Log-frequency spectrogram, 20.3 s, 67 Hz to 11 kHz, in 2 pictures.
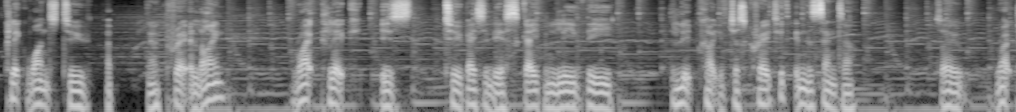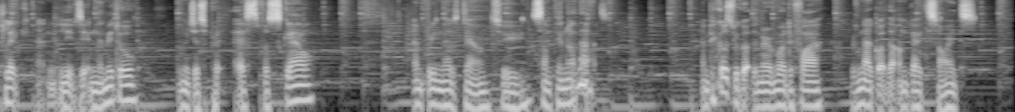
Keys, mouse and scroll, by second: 0.6 click, 2.0 ctrl+r, 2.6 click, 3.3 right click, 7.9 click, 8.9 ctrl+r, 9.7 click, 14.7 click, 15.5 Tab, 15.9-16.4 scroll down 2, 16.8 shift+middle click, 17.6 z, 18.1 click, 18.5 middle click.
